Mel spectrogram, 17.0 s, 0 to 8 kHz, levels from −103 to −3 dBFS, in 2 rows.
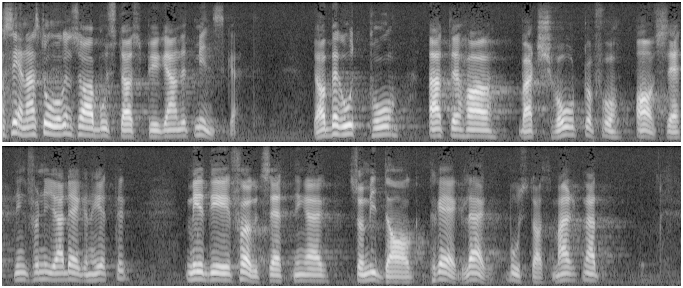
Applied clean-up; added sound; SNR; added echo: none; none; none; none.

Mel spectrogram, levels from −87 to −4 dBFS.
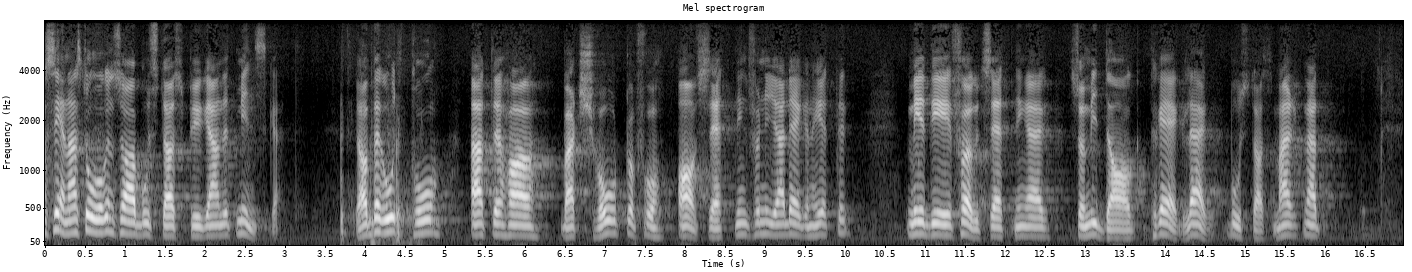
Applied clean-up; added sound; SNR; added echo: neural separator model SepFormer DNS4.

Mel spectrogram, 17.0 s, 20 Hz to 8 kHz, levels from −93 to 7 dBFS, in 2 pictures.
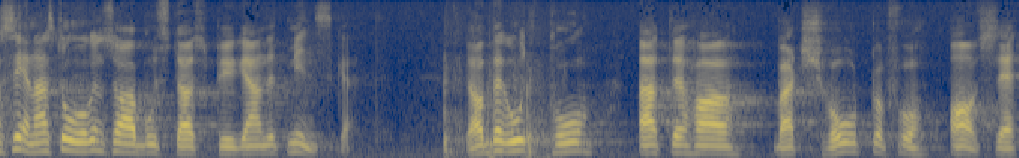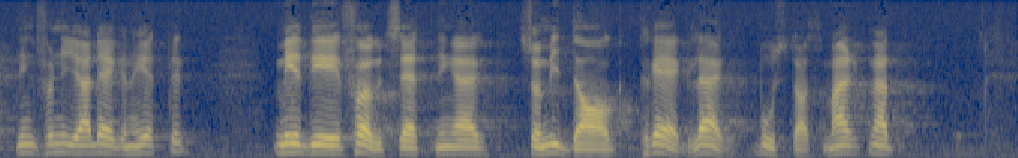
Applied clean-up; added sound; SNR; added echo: none; Run; 14 dB; none.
